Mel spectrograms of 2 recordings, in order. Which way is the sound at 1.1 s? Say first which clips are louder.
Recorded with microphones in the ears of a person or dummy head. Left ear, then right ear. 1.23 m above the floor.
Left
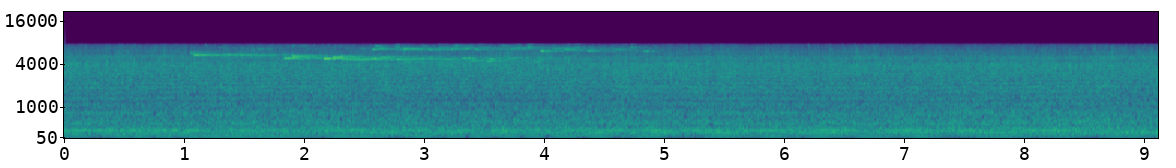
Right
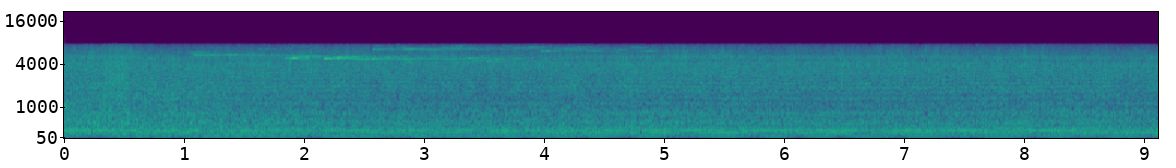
Left 5 dB; 40° left (ahead or behind).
